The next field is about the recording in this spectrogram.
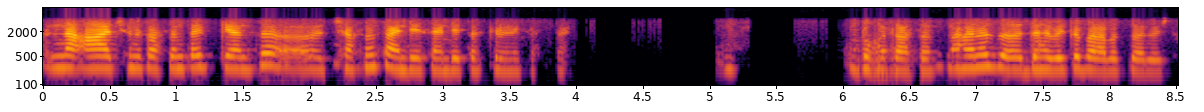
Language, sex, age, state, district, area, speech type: Kashmiri, female, 18-30, Jammu and Kashmir, Anantnag, rural, conversation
